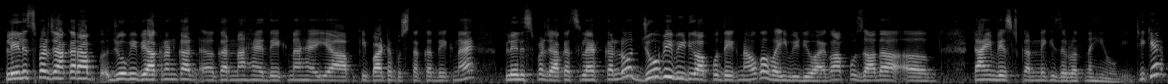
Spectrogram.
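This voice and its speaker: A woman teaching a grammar lesson, explaining patiently and repeating each word slowly. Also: mid-range voice.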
